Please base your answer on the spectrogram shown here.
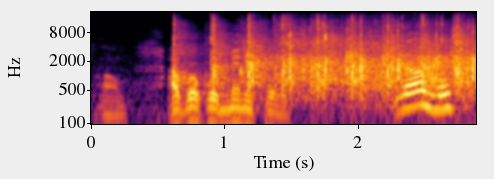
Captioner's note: crowd applauding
